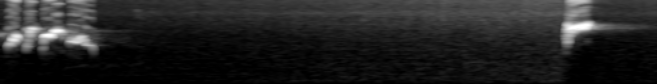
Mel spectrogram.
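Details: Red-whiskered bulbul morning training song, double-note wild style: a short tumbling phrase of four warbled notes, a long quiet pause, then one loud sharp whistled note.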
